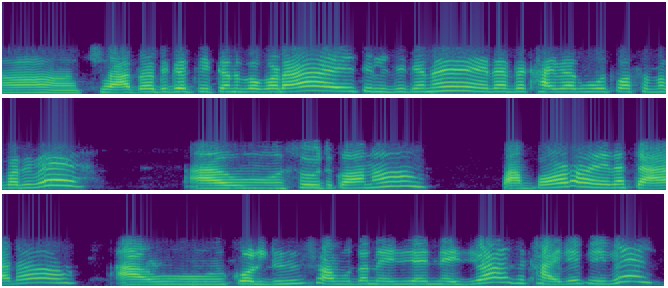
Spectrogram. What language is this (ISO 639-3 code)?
ori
